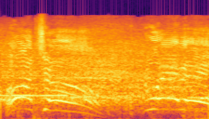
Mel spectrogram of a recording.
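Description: Men's voices shouting out the count of a wrestler's giant-swing rotations, calling "nine" shortly after the start, with more shouted counting following.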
